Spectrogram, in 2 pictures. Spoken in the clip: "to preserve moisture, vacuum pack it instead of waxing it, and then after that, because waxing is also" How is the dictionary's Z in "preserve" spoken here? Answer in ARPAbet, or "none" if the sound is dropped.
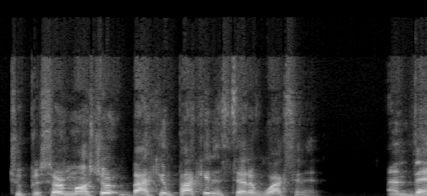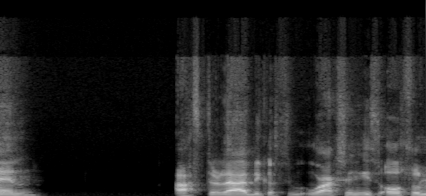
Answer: S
